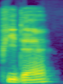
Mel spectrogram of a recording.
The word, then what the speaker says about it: pide: It's called p- pide in Turkish, like pide. You you you like pronounce it that way.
